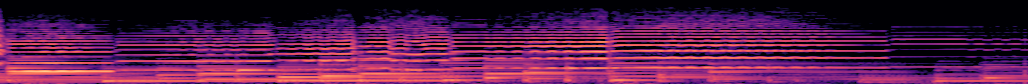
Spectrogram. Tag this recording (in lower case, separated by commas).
music, musical instrument, violin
